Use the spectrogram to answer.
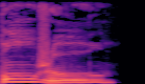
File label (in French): "Bonjour" en descendant; "Bonjour" decrescendo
